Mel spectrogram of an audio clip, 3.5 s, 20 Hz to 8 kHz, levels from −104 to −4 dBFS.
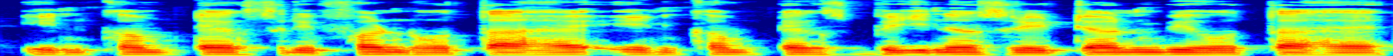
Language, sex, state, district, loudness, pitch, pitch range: Hindi, male, Bihar, Jahanabad, -18 LUFS, 115 Hz, 110-120 Hz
